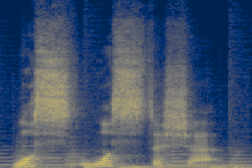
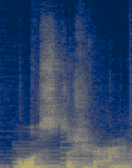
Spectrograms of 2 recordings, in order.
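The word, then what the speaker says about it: Worcestershire: We had to, you know, teach her these pronunciations. So, it's actually an English place and it's Worersha. Worersha.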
